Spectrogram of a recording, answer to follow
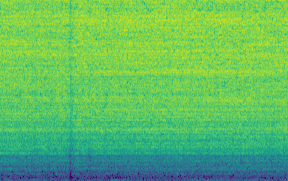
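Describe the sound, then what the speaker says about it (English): Air hisses out of a valve on a vintage GMC motorhome in a loud, steady, bright rush that holds without pause for a few seconds. "you can let air out from right here"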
